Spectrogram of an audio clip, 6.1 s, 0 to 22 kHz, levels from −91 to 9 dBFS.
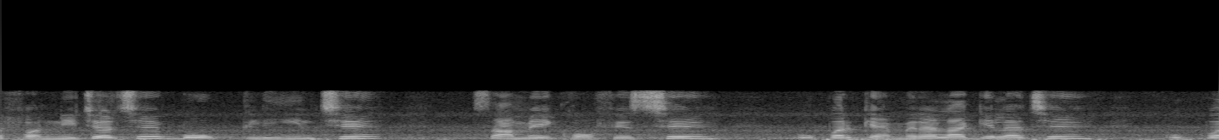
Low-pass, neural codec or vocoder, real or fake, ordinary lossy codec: none; none; real; none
